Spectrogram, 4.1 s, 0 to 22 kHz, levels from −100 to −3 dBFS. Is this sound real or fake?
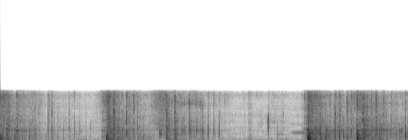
fake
